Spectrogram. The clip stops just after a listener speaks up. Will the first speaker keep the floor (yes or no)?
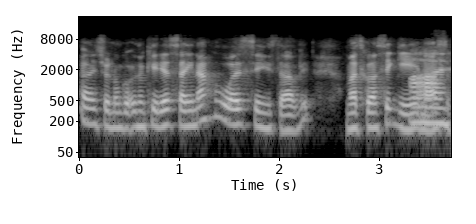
yes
